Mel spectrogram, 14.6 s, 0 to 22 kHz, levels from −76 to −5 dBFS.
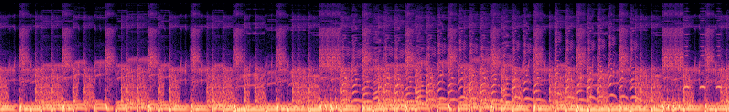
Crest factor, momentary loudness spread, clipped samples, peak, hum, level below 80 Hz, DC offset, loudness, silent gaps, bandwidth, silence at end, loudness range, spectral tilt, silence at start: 14 dB; 3 LU; under 0.1%; 0 dBFS; none; -18 dBFS; under 0.1%; -16 LUFS; none; over 20 kHz; 0 s; 1 LU; -5.5 dB/octave; 0 s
